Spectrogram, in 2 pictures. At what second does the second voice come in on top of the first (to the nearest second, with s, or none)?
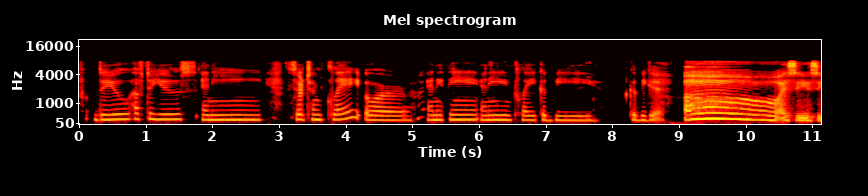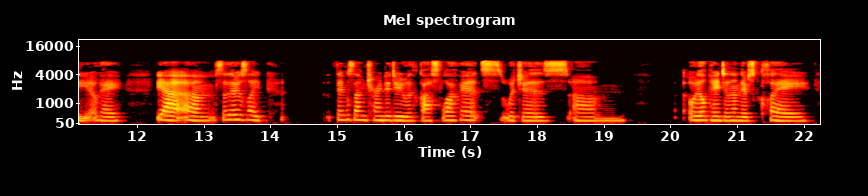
none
